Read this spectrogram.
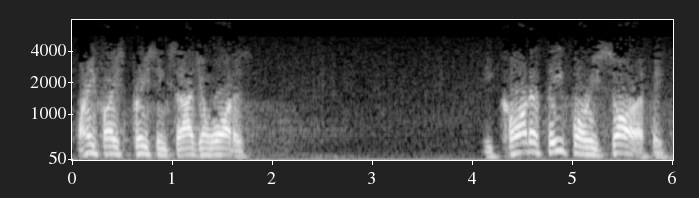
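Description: An actor playing a businesslike police desk sergeant answering calls in a 1950s radio drama, with clipped questions. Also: male voice, fairly high pitch, very animated, unhurried, phone-quality sound, slight background noise. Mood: businesslike, questioning. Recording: thin, band-limited 1950s radio recording.

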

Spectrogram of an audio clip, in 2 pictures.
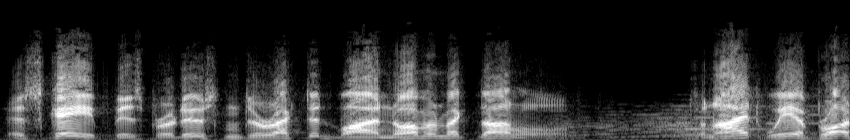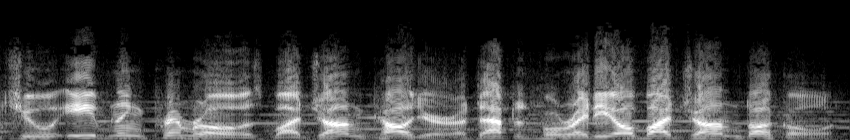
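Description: A man's voice: on the high side, animated, moderate pace, bright, forceful tone. A man reading a scripted announcement in the formal style of a 1940s radio announcer. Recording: dull vintage radio recording over music.

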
